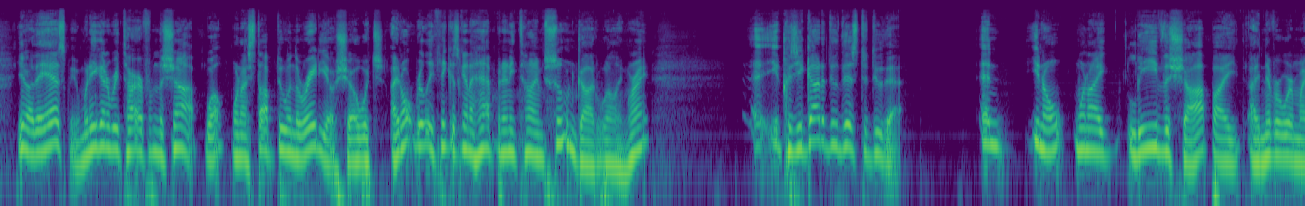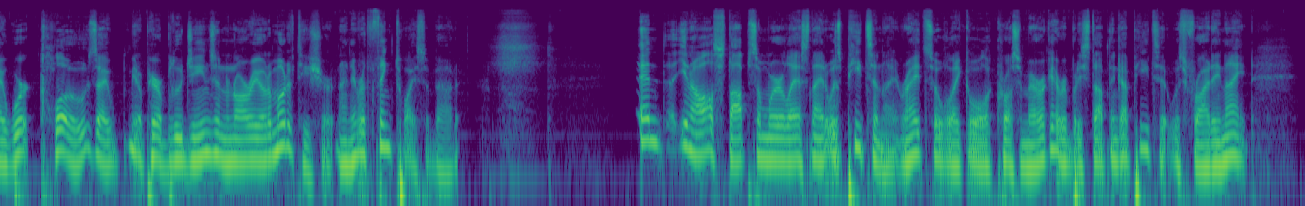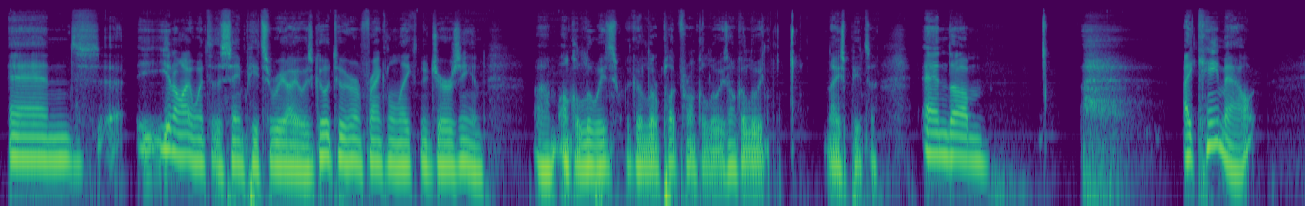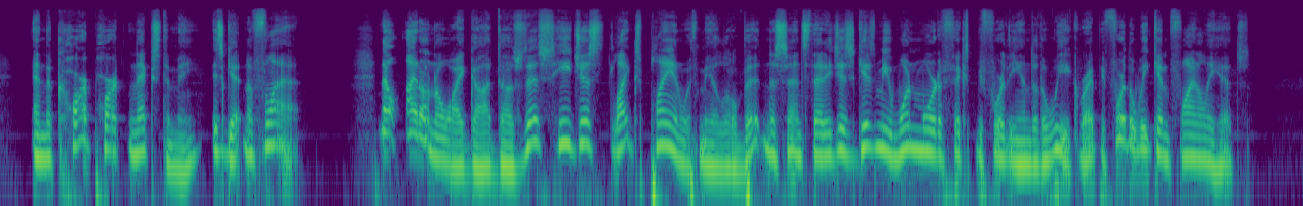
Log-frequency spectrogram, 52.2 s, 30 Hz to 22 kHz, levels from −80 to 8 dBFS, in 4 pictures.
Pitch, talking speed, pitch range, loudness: 140 Hz, 230 wpm, 115-175 Hz, -20 LUFS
